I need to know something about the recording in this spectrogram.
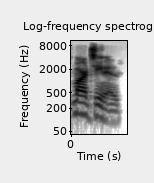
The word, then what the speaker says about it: Martinez: right okay we'll stick with that but it's Martinez Tony Martinez right that's how I've pronounced it my whole life you know I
